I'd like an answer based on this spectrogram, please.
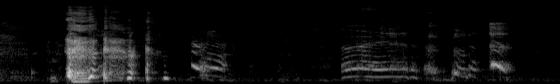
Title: has a cough and thinks its REALLY funny!!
